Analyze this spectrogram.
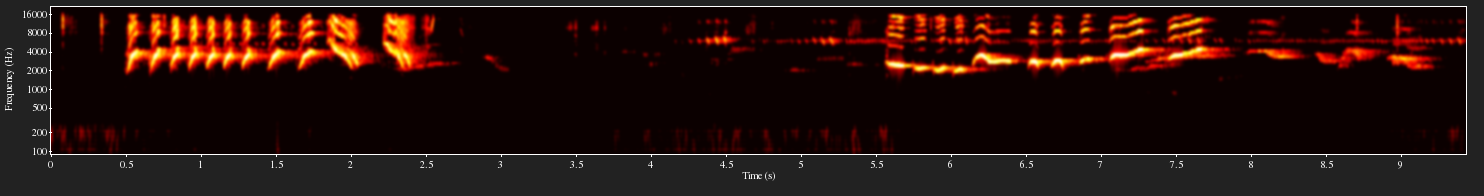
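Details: Caged leafbird (cicak ijo) singing actively with a full repertoire of fills, used as a lure for leafbirds reluctant to sing: rapid runs of sharp high chirps, then a pause and a burst of varied warbled whistles with quick trills.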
